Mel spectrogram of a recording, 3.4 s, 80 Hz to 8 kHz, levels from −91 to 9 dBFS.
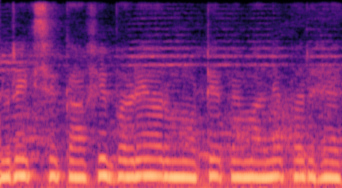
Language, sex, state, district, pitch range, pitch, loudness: Hindi, female, Bihar, Vaishali, 195-210 Hz, 205 Hz, -11 LUFS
